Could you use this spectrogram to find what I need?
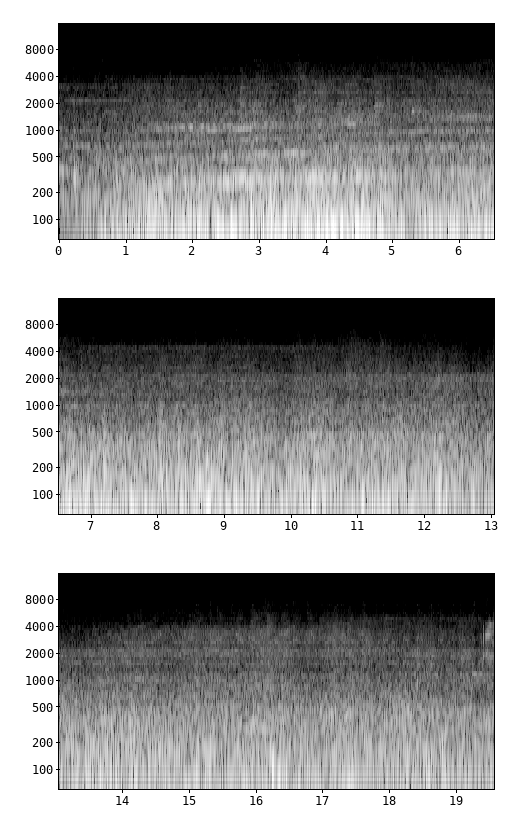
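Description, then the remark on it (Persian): A subway train rumbles steadily along the rails, a loud, continuous low roar with rattling and faint metallic squeals rising and falling over the whole stretch, no voices present. “داره میره سمت مترو.”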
